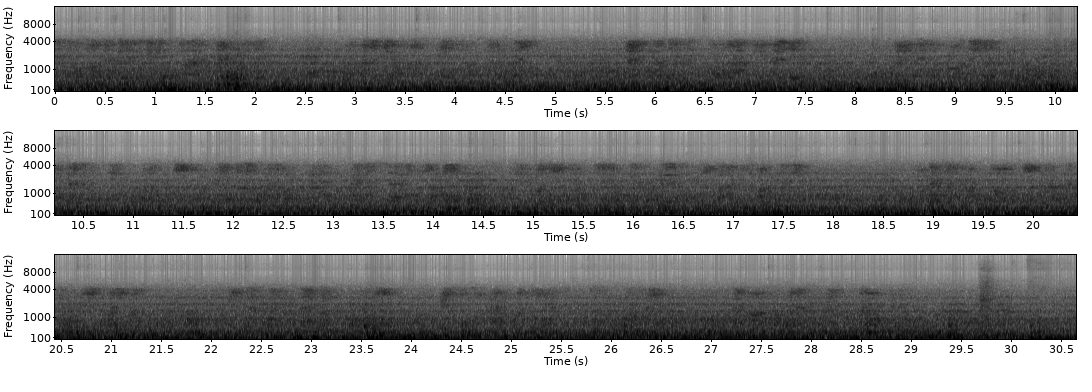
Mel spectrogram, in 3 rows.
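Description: JR Central 313 series electric train running along the track, heard from the driver's cab: a steady rumble of wheels on rail with a faint steady hum above it.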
